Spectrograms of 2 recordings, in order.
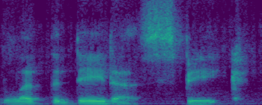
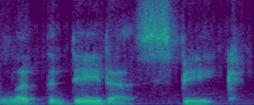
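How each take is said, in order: First: It is said in a deep voice. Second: It is said in a deep voice.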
